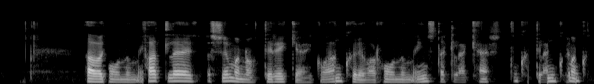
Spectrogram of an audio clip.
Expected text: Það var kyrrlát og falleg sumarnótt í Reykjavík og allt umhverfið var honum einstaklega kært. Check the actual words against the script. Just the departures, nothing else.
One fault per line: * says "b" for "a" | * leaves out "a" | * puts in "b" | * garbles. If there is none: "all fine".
* says "honum" for "kyrrlát"
* leaves out "allt"
* garbles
